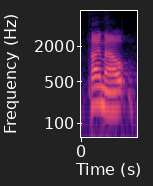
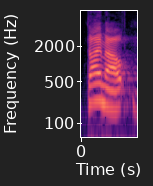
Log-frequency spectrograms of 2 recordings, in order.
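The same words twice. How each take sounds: First: Said in the usual way. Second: Louder and higher, clipped halt; sharp call to stop. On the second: Retold or imitated. Jesus cutting off the wailers, loud. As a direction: stop the noise like a referee.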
